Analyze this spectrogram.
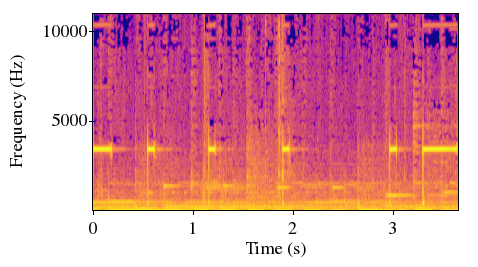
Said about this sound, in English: Gotta disarm the alarm.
